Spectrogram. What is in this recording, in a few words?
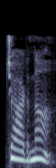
"jhaarrna", Punjabi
